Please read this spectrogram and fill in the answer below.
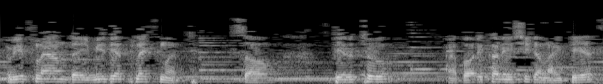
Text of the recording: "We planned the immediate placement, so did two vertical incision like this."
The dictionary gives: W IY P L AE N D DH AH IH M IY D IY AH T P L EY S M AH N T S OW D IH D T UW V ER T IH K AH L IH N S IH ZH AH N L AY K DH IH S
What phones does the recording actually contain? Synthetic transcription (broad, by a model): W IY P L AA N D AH IH M IY D IY AH T P L EY S M AH N T S OW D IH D T UW B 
